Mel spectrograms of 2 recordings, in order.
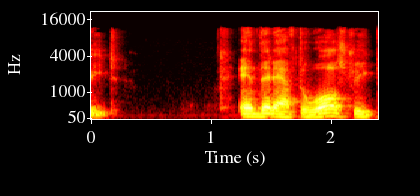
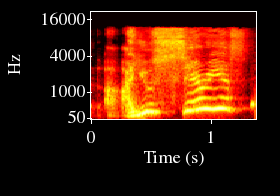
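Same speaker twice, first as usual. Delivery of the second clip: much higher, slow, squealing disbelief; astonished. Retold or imitated. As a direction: voice jumps up in amazement. Narrator retells own astonishment.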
